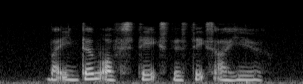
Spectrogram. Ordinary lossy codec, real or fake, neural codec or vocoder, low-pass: none; real; none; 7.2 kHz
